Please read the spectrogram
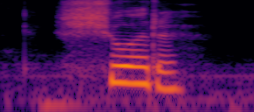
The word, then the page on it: shooru: kashmiri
